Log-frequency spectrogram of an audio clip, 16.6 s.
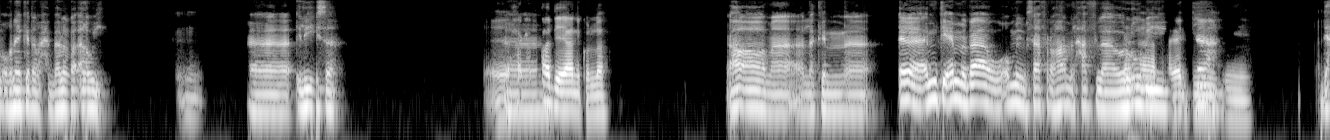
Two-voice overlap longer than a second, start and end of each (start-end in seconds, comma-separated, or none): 14.0-15.2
